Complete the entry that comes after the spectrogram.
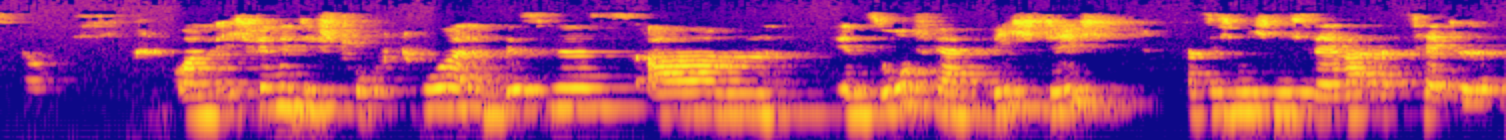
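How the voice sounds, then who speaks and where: Speaking very slowly with very even loudness, a woman uses a fairly high pitch and fairly even intonation, amid noticeable background noise and audible room echo. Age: 30s. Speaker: business coach. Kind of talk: casual chat.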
